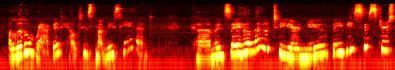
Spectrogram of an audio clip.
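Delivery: gentle read-aloud storytelling voice; storybook narration for a grandchild; story narration. A narrator's reading. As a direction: read it like a bedtime picture book. Grandma reads picture book aloud.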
